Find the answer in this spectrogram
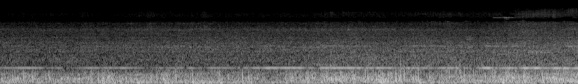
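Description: Passenger train running: a steady low rumble with a faint, steady high whine over it.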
